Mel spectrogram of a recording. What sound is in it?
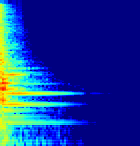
A metallic impact.
hit, metal, impact, clang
